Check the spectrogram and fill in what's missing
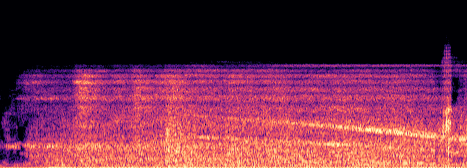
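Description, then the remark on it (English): A train rumbles steadily as it approaches a station, a loud continuous roar with a metallic squeal slowly sliding in pitch as it brakes, and a brief sharp screech near the end. “As I hurried towards the other platform, on the platform above, I heard the sound of the train approaching the station.”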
